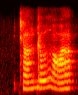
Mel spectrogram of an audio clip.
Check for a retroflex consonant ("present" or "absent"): absent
